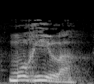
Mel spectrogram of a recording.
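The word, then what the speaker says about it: Mohila (Могила): Îi spunem Movilă, din familia Movileștilor, domni ai țării românești și Moldovei, însă Ucraina l-a cunoscut și îl cunoaște ca Moghilă, pronunțat Mohila.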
